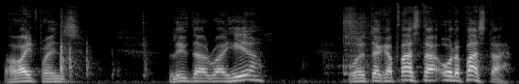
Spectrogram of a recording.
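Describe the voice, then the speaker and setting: A man's voice: fairly high pitch, expressive, unhurried, a bit bright, a little hiss or hum. A man hosting a cooking demonstration, talking casually and playfully to viewers as friends, with exuberant, repeated catchphrases. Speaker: chef hosting a cooking channel.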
